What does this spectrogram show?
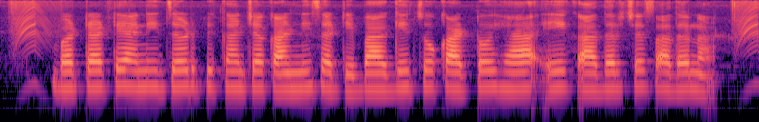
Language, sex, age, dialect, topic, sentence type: Marathi, female, 56-60, Southern Konkan, agriculture, statement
